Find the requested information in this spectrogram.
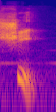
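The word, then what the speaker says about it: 四: The number 4 is pronounced shi, the same as the word for death, and is considered very unlucky.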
